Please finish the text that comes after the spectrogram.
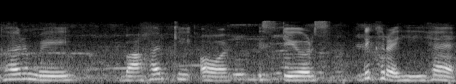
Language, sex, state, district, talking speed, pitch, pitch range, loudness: Hindi, female, Madhya Pradesh, Katni, 120 wpm, 210 Hz, 190-235 Hz, -15 LUFS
